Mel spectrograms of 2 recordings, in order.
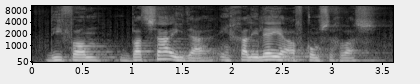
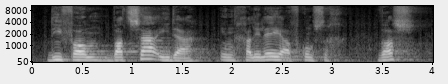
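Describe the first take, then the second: Both takes have the same delivery.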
